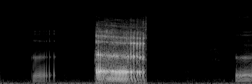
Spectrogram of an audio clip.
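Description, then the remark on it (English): A cartoonish burp: a loud, raspy, drawn-out belch of about half a second in the middle, framed by two shorter, quieter voiced grunts before and after, with no talking. “Do you know whose burp that was?”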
